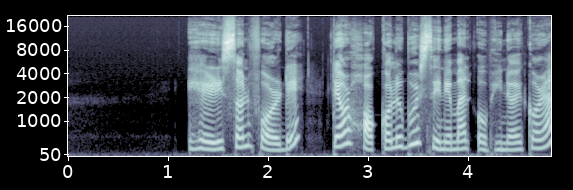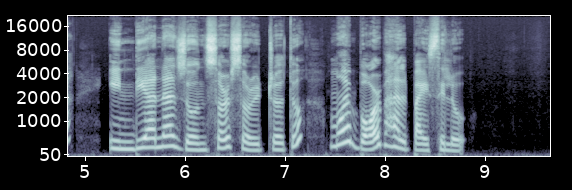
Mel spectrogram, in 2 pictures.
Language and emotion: Assamese, happy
